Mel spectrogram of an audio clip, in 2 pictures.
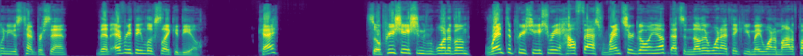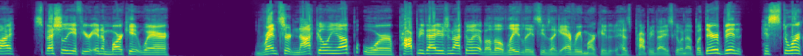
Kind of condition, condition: setting, live audience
